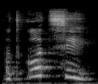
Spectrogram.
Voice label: where from, slovenian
